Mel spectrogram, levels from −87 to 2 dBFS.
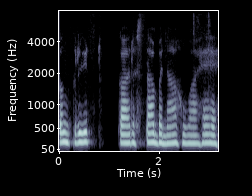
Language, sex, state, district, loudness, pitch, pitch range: Hindi, female, Uttarakhand, Uttarkashi, -21 LUFS, 185 Hz, 180-195 Hz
